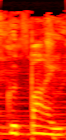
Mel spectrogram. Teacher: good 和 bye 的根本两个爆破音相连啊。Goodbye 的失去爆破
